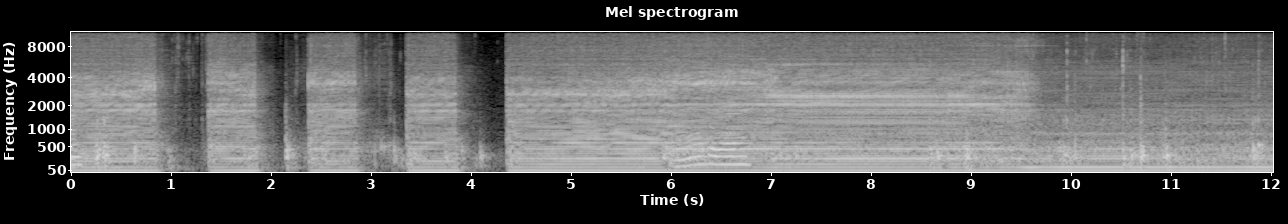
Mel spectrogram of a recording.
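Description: Gastroback (Breville Barista-type) espresso machine's vibratory pump running a single-shot flush through the group head. It cuts in and out about once a second for the first four seconds, the pulsed pre-infusion stage, then runs steadily.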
